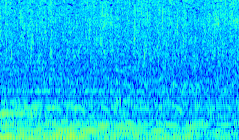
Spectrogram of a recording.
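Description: Water from an elegant, very old stone fountain in the Monti neighborhood in the center of Rome trickles and patters steadily for the whole stretch, a continuous splashy hiss at an even level, with a low steady hum running beneath it.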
